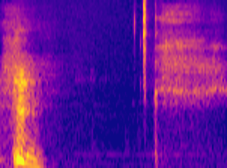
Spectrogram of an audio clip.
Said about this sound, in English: So, you got to clear my throat again.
